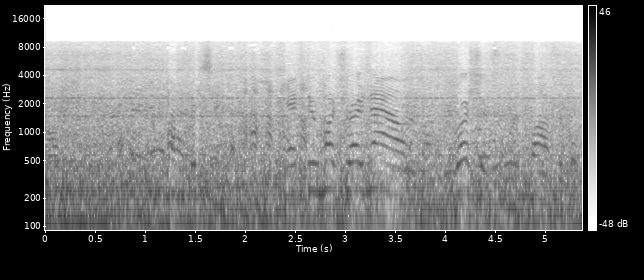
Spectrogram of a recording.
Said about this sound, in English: But he's getting on a plane, and someone yells a question out to him. I'll try not to blast you with the ears because you're going to hear jet engines in the background.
